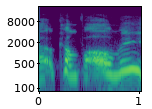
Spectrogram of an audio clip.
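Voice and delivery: very high-pitched Southern drawl. Retelling what the rider who led the way said: imitating a Southern accent. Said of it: "him with the Southern accent".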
